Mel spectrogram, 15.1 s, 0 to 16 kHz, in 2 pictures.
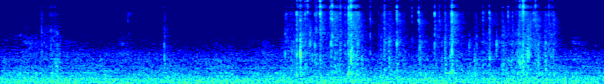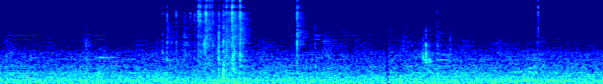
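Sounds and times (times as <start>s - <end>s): plastic wrapping crinkling: 3.5s - 7.0s, 9.6s - 11.4s.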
